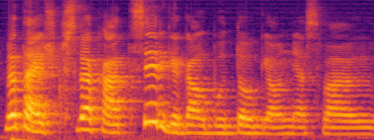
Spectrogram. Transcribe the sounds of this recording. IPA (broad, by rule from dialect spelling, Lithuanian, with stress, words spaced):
bʲɛt ˈɐɪʃkʊ sʲʋʲɛːˈkɑːtɐs ˈeːrʲɡʲɪ ˈɡɐlˠ ˈbuːtʲ ˈdɐʊˌɡʲɛʊ nʲɛs ˈʋɐ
